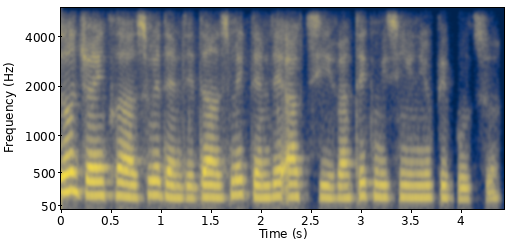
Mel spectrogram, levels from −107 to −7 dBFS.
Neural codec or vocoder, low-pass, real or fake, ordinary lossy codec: none; 5.4 kHz; real; Opus, 16 kbps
